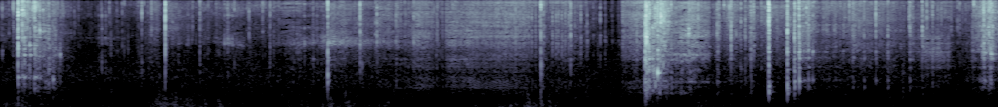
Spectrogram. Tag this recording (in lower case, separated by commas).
ice cracking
